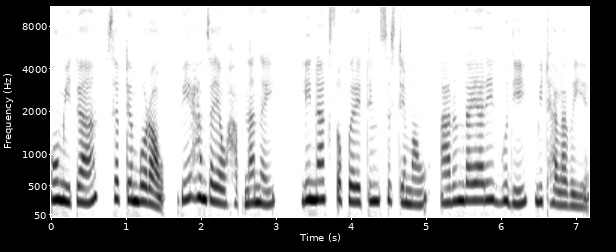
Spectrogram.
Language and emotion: Bodo, neutral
